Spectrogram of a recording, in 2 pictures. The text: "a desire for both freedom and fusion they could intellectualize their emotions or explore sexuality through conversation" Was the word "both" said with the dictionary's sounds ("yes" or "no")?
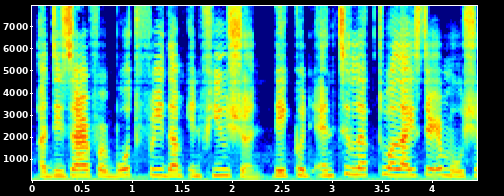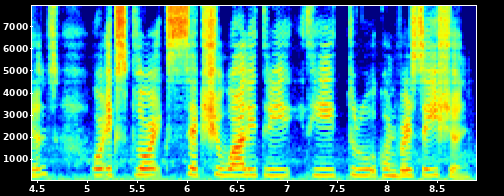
no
